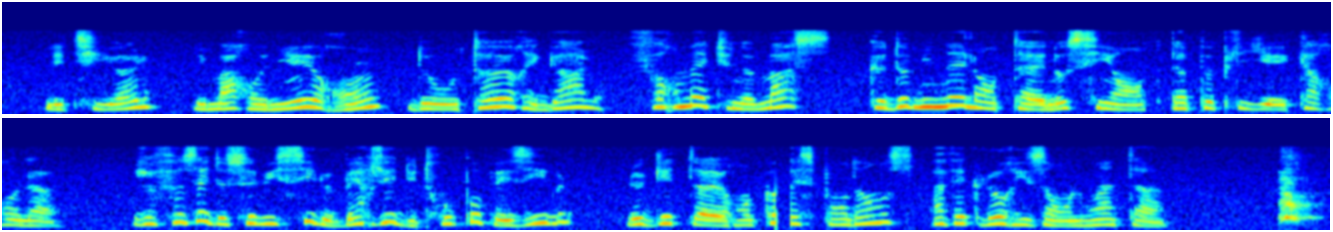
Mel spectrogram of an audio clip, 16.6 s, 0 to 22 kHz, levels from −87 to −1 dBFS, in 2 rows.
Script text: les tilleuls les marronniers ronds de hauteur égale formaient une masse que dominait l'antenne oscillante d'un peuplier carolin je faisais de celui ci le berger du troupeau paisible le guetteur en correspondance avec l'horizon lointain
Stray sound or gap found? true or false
true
